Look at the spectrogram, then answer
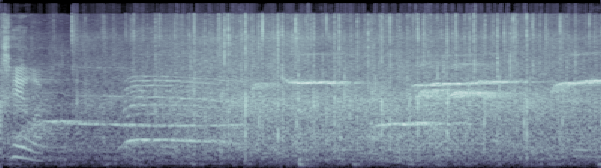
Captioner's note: audience applauding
